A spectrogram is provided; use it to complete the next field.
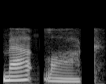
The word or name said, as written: Matlock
